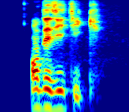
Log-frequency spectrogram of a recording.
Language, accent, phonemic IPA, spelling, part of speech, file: French, France, /ɑ̃.de.zi.tik/, andésitique, adjective, LL-Q150 (fra)-andésitique.wav
- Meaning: andesitic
